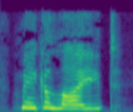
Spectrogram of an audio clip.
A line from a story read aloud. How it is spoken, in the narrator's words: she pleaded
